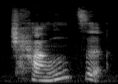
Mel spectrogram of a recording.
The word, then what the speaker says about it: 橙子: 橙, 橙子, 橙子, your turn, 橙子, 橙子, 吃, 嗯, second tone, 嗯, 橙子, 橙子, 橙子, 橙子, 橙子, let me see next.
